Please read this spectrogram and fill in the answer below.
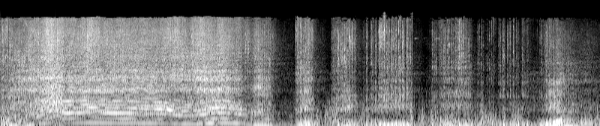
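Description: Drag-race car's engine revving hard, its pitch sweeping up and down, then held at high revs through a tyre-smoking burnout, the sound choppy with short dropouts in the second half.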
